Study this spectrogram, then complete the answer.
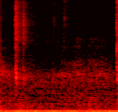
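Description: A few quick, faint clicks of keys on a computer keyboard, spaced apart over a low steady hum, brief and close.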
